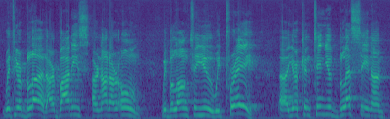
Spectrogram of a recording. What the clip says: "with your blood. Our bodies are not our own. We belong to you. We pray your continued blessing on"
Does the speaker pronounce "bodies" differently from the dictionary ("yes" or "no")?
no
